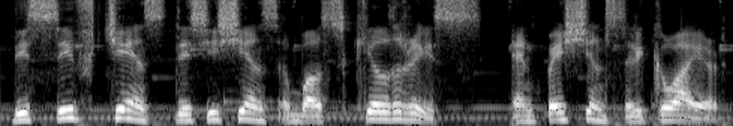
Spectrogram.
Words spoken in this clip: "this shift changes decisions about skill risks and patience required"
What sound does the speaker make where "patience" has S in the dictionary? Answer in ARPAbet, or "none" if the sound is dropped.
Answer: S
